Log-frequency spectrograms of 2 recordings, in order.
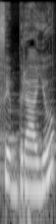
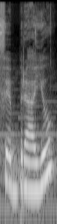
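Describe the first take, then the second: The two takes are said the same way.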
